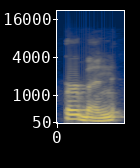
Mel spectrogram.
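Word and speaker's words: Herban: that for you because it's not urban like city it's urban like herbal and that is the urban h-e-r-b-a-n the urban alchemist dot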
